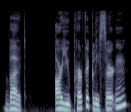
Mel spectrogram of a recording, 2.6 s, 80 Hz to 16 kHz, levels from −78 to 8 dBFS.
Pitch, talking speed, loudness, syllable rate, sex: 165 Hz, 115 wpm, -17 LUFS, 4.7 syllables/s, female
